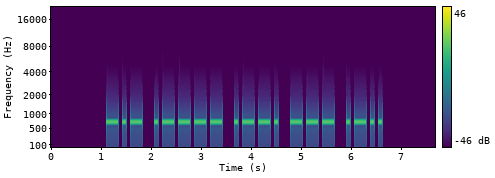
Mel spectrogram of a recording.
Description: Morse code, heard as a keyed tone, about 15 wpm, 700 Hz. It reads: K1POL
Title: USA Call Signs 15wpm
